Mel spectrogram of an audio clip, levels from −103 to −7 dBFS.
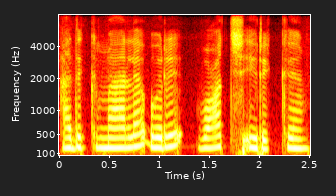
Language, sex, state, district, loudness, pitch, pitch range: Tamil, female, Tamil Nadu, Nilgiris, -13 LUFS, 210 Hz, 205-225 Hz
